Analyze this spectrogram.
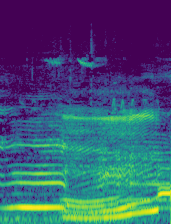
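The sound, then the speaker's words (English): A cow mooing, one long, loud, low moo that drops lower partway through and lifts again near the end. “Hey, there's a cow in here.”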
